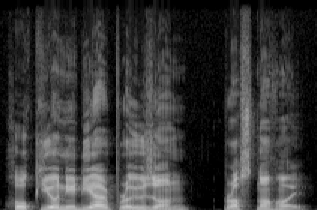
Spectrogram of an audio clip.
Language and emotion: Assamese, neutral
